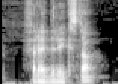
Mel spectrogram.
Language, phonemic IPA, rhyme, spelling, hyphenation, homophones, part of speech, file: Norwegian Bokmål, /ˈfrɛdrɪkstɑː/, -ɑː, Fredrikstad, Fred‧rik‧stad, Fredriksstad, proper noun, Nb-fredrikstad.ogg
- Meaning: Fredrikstad (the administrative center, municipality, and city in Viken, Eastern Norway, Norway)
